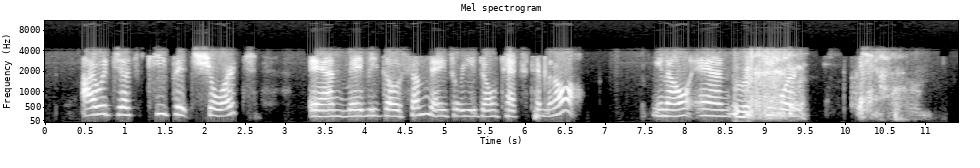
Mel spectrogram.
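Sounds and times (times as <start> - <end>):
speech: 0.5 - 2.7, 3.3 - 6.8, 7.6 - 10.6
person coughing into a phone: 8.6 - 11.1.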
